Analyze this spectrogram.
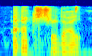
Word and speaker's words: extradite: Extradite. Extradite. Good. Extradite. Extradite. Yeah, extradite. Two syllables, extra and dite. So, extradite. Extra or extra? Extradite. No, you're forgetting the second syllable. It's extradite. Extradite.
